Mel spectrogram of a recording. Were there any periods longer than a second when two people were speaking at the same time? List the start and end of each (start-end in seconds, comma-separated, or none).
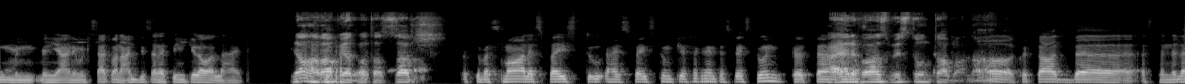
none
